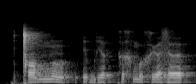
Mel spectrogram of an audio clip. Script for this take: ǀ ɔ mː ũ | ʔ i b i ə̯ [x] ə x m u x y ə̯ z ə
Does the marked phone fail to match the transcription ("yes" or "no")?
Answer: yes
